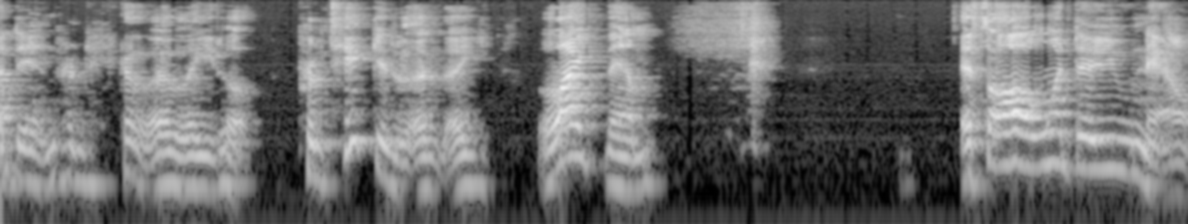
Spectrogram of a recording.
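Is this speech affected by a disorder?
Yes: non-traumatic brain injury (abscess).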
